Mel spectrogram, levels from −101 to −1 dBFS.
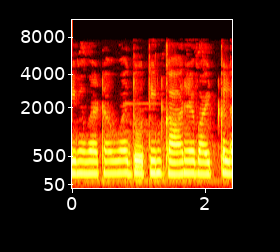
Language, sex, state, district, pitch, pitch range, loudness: Hindi, female, Haryana, Rohtak, 200 Hz, 195-205 Hz, -15 LUFS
